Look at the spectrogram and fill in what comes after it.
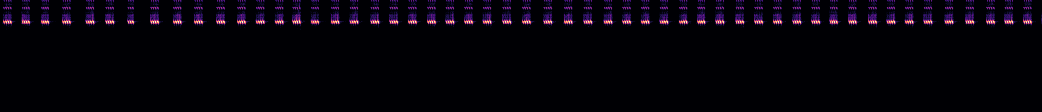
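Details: Loud night chirping of a cricket, made by the male rubbing its wings together; crisp, shrill chirps follow one another steadily at roughly four per second throughout, clean and without background noise.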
